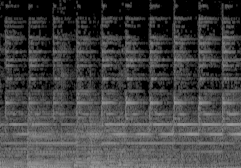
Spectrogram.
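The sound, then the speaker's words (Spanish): A train in motion gives a steady, rhythmic clatter at a regular beat over a continuous droning hum. The sound is alone and holds an even level throughout. “Esta escena que vamos a escuchar tiene lugar en un tren.”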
